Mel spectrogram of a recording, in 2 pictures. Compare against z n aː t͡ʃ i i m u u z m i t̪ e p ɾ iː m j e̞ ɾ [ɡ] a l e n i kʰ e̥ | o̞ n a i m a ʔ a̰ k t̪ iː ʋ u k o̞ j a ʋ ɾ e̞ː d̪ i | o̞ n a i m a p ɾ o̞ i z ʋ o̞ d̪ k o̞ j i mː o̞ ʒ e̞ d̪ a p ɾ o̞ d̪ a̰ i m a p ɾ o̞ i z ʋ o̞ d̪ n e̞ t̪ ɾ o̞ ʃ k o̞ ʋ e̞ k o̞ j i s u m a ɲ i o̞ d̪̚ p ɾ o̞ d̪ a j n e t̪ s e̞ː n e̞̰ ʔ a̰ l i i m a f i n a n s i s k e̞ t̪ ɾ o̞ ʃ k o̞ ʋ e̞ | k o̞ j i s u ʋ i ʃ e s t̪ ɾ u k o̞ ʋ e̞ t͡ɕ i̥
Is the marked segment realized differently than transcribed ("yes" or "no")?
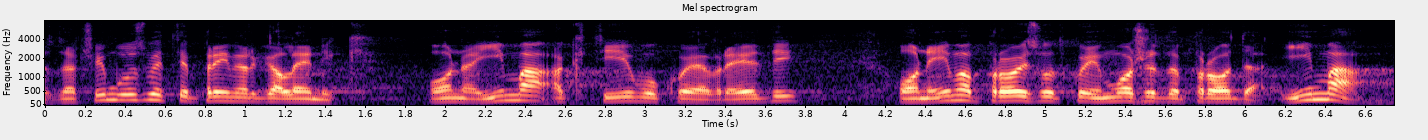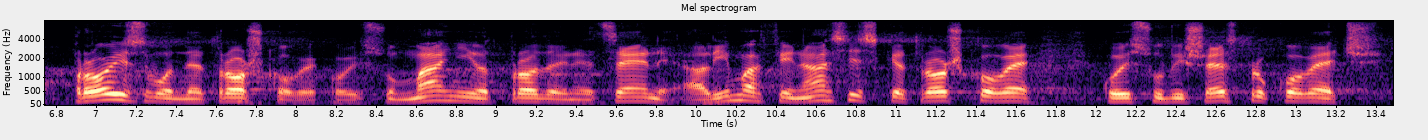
no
